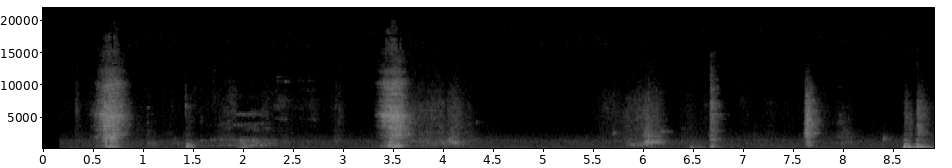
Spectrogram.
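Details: Two loud, sharp sneezes a few seconds apart, then several softer sniffs or smaller bursts in a quiet small room: sneezes.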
